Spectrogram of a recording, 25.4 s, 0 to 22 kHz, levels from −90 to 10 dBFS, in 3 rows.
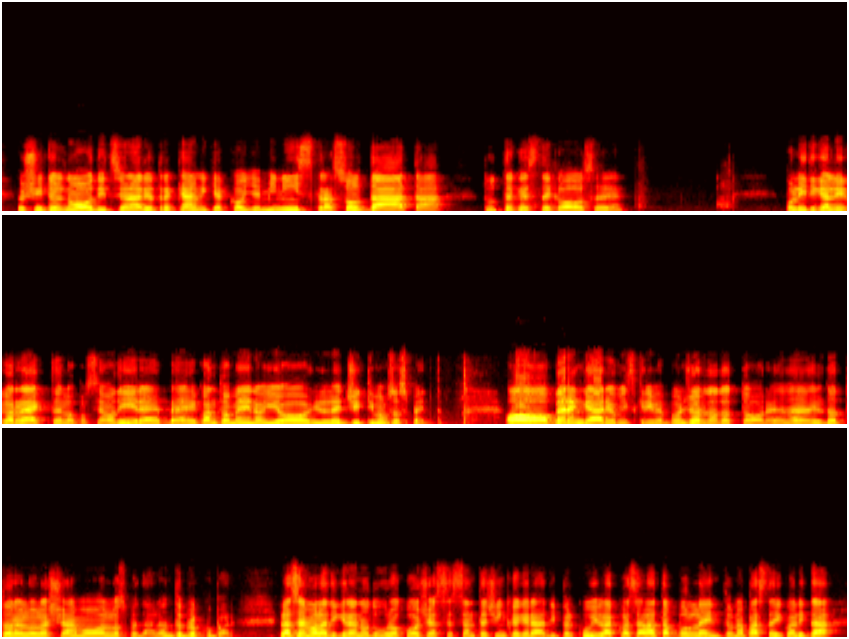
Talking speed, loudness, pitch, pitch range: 135 wpm, -20 LUFS, 145 Hz, 125-175 Hz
